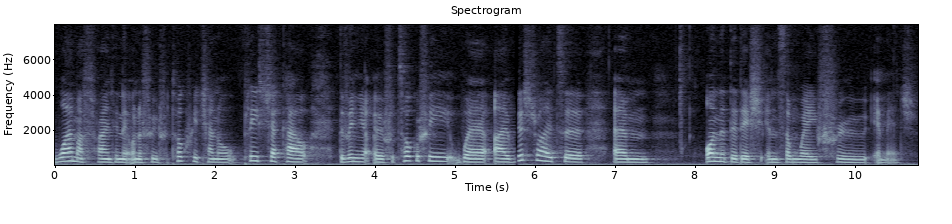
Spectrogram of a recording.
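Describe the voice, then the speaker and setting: An English woman hosts a relaxed interview about food with an upbeat, friendly manner. She laughs easily and talks over a video call. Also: mid-range voice. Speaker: host and food photographer.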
